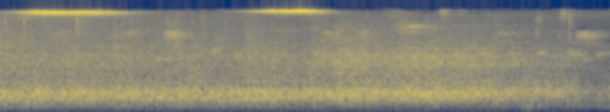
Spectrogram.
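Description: Electric commuter train running along the station tracks: a steady rolling rumble of wheels on rail, fading a little near the end as the train moves away.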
